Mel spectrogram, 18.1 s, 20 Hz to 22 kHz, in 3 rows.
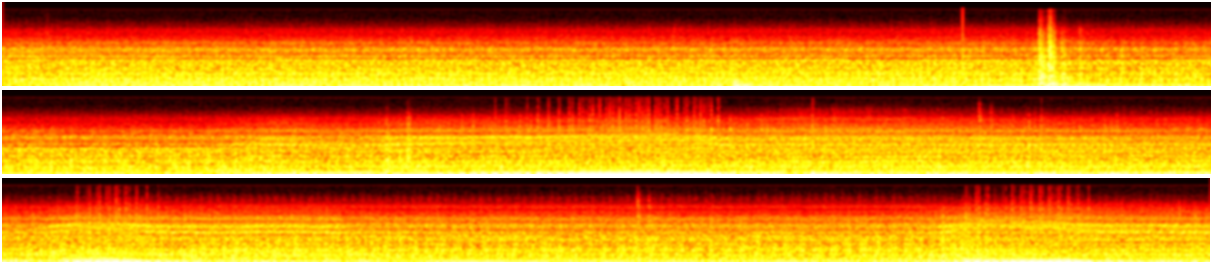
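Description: Motorcycle engines running slowly, the nearest being the Triumph Tiger 1050's three-cylinder engine. The engine note swells louder and rises three times as the throttle is opened in low gear. There is one sharp click about five seconds in.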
